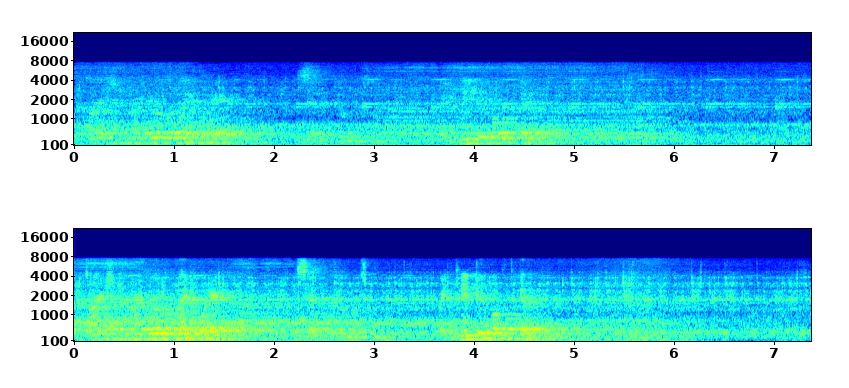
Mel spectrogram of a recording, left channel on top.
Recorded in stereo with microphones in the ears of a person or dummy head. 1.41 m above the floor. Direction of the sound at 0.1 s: 30° right (ahead or behind).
